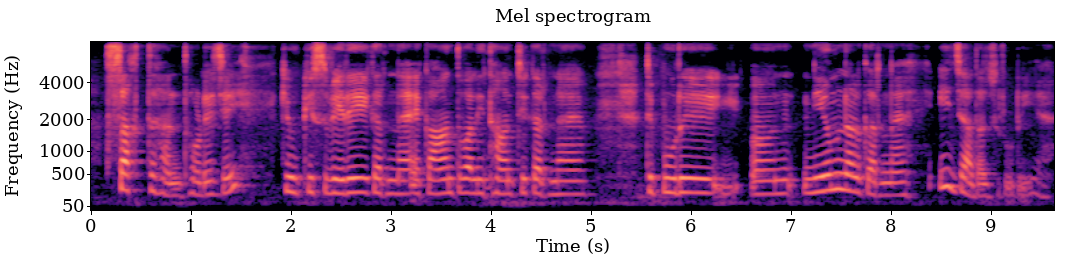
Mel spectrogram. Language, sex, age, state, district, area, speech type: Punjabi, female, 30-45, Punjab, Mansa, urban, spontaneous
